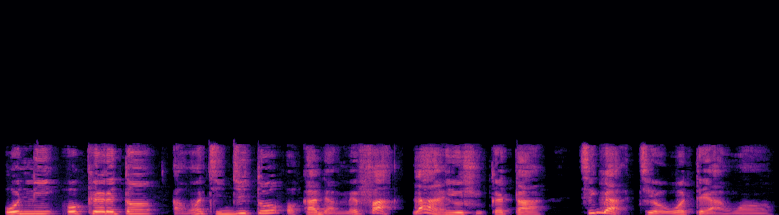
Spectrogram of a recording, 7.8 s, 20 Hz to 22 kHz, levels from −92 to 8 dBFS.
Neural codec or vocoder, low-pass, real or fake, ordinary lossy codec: none; 7.2 kHz; real; AAC, 32 kbps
